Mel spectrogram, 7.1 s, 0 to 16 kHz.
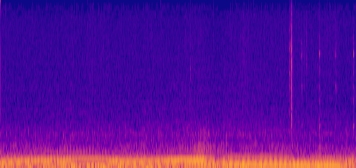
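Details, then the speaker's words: Dodge Ram 1500 5.7L HEMI with a Carven direct-fit progressive muffler: a heavy, booming low drone at gentle pull-away and coasting. It is worst around 1,500 rpm and fades by about 2,000 rpm, always loud, so the muffler is being removed. "So this is what I mean, it's just always loud. So if I'm just sitting here to stop and I go to leave, it's just always on. There's no off to this exhaust."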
